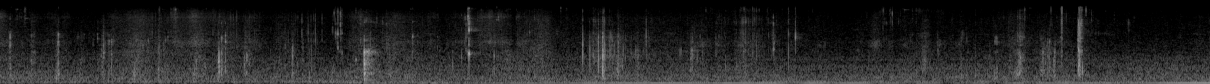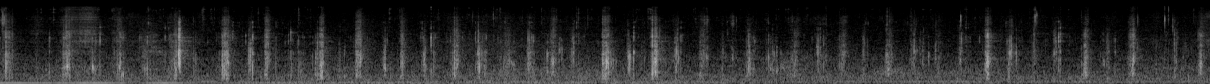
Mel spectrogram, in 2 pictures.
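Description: A person chewing a bite of Vietnamese fresh spring roll close to the microphone: crisp crunching of the lettuce filling and rice paper, as a string of sharp clicks that comes faster and thicker in the second half.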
